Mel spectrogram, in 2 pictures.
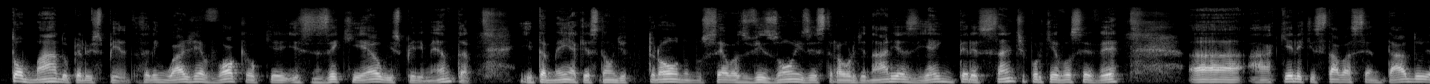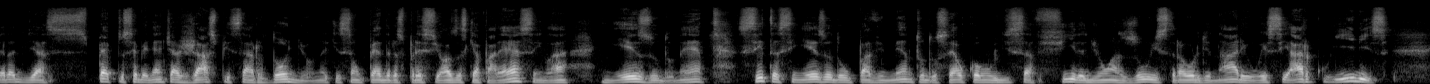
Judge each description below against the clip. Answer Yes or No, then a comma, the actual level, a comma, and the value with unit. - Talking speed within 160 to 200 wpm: No, average, 140 wpm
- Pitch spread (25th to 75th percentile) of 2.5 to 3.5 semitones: Yes, average, 2.9 semitones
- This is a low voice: Yes, low, 105 Hz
